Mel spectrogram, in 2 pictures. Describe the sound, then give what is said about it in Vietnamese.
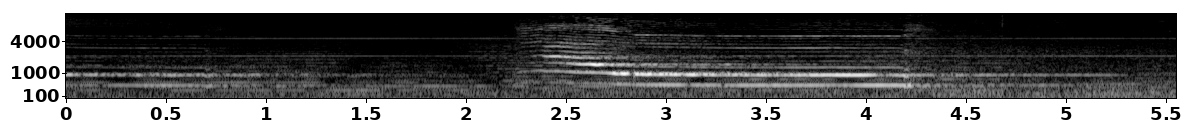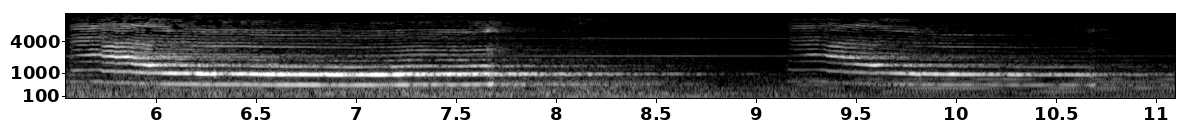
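A black cat meowing three times, each a long, loud, drawn-out cry with rich harmonics, separated by short pauses. The middle meow is the longest and strongest. “tự nhiên lại nghe meo một tiếng khô khốc. Một con mèo đen chạy vụt qua đám lửa”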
